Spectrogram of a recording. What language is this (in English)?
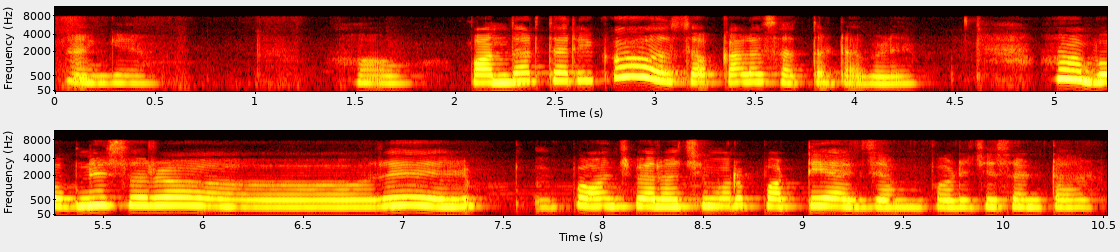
Odia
